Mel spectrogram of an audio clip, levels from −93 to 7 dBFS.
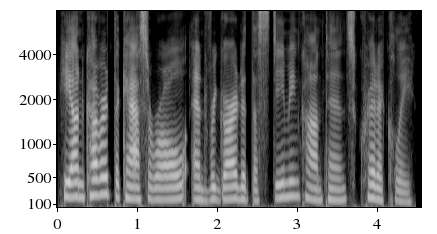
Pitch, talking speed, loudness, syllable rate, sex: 185 Hz, 130 wpm, -21 LUFS, 5.3 syllables/s, female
